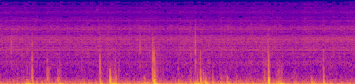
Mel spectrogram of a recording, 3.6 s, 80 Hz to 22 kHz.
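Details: Low thumping heartbeat at about 70 a minute under a steady hum and background noise, recorded to hear the heart in detail, not the rhythm; the person asks whether their heart sounds healthy.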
